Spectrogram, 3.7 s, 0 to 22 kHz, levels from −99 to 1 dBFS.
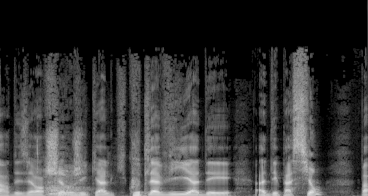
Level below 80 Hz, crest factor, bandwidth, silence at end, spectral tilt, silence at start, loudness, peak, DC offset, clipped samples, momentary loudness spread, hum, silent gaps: -44 dBFS; 18 dB; 17 kHz; 0 s; -4 dB/octave; 0 s; -20 LUFS; -2 dBFS; under 0.1%; under 0.1%; 6 LU; none; none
